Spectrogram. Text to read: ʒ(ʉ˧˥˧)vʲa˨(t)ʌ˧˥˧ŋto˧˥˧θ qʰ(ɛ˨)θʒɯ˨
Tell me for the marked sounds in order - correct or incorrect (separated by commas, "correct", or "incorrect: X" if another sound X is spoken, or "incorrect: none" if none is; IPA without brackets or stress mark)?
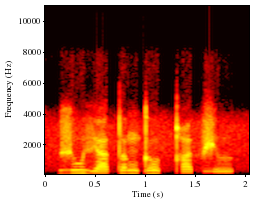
incorrect: u˧˥˧, correct, correct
